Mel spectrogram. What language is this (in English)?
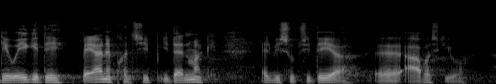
Danish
